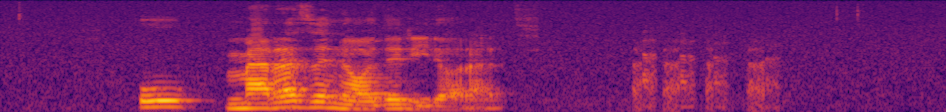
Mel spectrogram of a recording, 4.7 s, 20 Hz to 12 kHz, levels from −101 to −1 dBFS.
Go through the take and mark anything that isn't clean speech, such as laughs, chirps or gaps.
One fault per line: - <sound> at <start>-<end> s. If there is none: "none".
- laugh at 3.2-3.9 s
